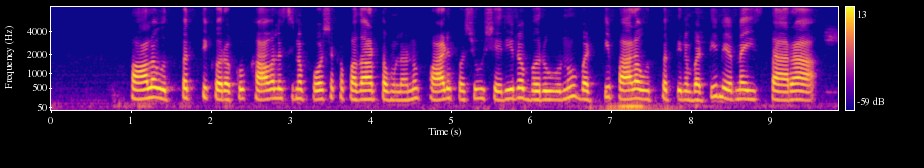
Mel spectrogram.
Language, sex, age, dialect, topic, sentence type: Telugu, male, 25-30, Central/Coastal, agriculture, question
